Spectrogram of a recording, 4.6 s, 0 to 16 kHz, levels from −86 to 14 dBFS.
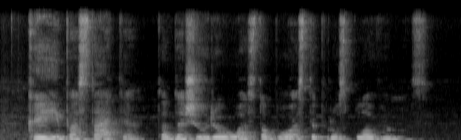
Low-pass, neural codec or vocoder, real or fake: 14.4 kHz; none; real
